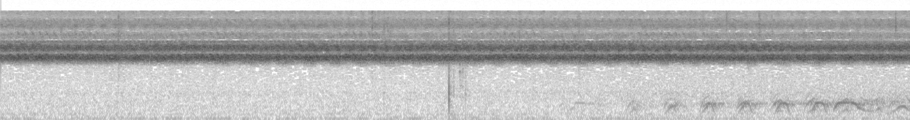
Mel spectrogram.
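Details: Grass insects on an early autumn night, a steady dense high-pitched chirring chorus that never breaks, while a low quavering trill of wavy notes rises out of the background during the final three seconds.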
